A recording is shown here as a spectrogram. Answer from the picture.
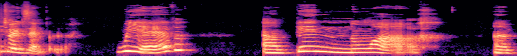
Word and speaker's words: peignoir: We have un peignoir. Un peignoir. So really don't pronounce any E. Un peignoir.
